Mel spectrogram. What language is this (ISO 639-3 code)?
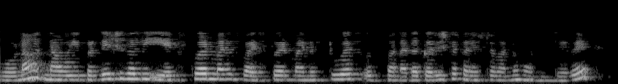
kan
